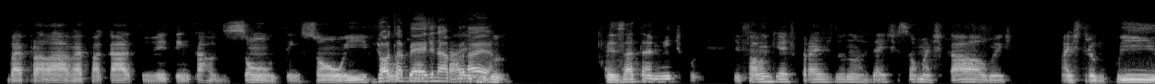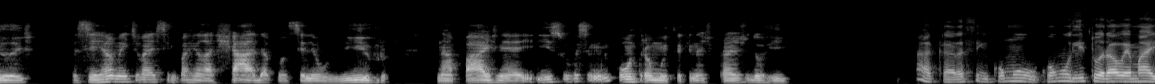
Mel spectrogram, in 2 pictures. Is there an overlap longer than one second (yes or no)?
yes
